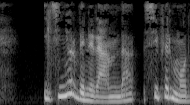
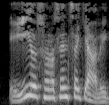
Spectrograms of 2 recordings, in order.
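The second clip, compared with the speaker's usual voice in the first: high, loud, peeved cry; irritated shout; 9 semitones higher, 7 dB louder than usual. A narrator's reading. Man locked out at front door, shouting crossly. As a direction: shout it up, vexed. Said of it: "gridò il signor Veneranda stizzito".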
